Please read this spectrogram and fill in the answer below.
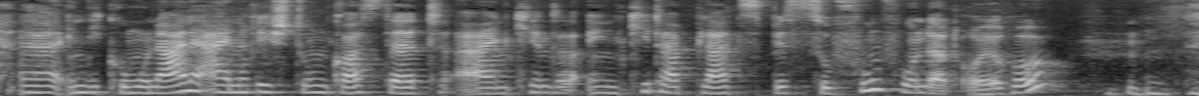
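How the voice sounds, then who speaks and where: Over noticeable background noise, a woman with a medium pitch talks at a fairly slow pace. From Italy. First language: Italian (speaking German). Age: 30s. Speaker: mother of two. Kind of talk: podcast interview. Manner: hesitant, many fillers.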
